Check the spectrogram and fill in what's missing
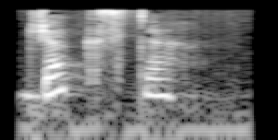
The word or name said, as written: juxta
